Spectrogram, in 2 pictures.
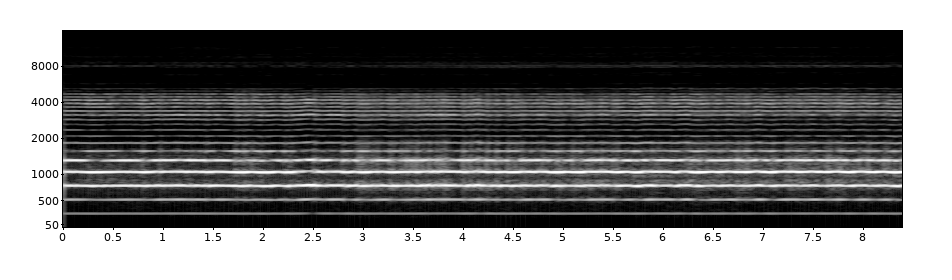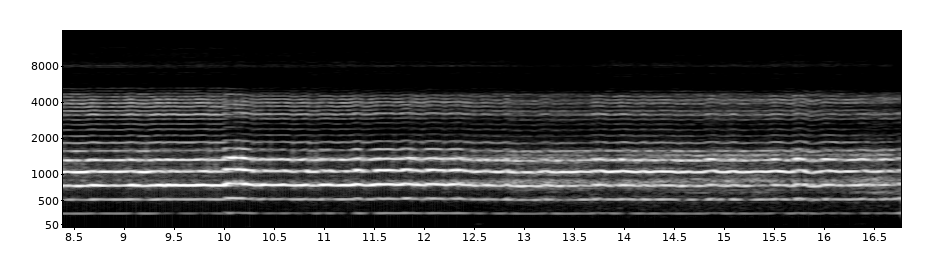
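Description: A woman's voice holding one long, unbroken 'aah' on a steady pitch: a long-tone breath and voice exercise. The pitch lifts slightly about ten seconds in and the tone weakens toward the end before stopping abruptly, which she judges as going a little sharp and fading out.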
